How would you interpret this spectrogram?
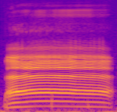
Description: sheep; megaglest

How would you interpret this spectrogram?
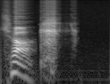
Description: horseman attack; megaglest

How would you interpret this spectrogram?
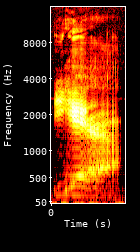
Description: spearman die; megaglest

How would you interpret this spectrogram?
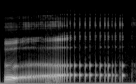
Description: die; megaglest

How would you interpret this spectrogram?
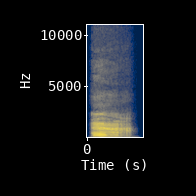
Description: giant, animals

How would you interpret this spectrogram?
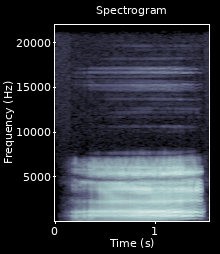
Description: swordman die; megaglest

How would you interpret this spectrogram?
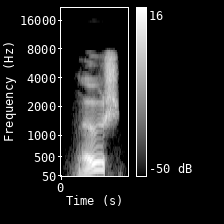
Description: swordman ack; megaglest

